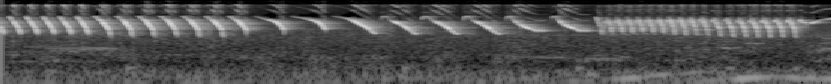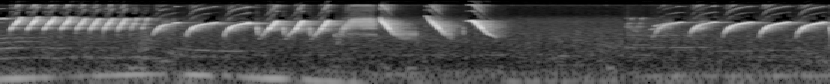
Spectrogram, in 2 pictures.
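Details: Canary in full rolling song intended to stimulate silent canaries: a long run of rapid downward sweeps, a dense buzzing trill, looping rising notes and loud slurs, a second-long pause, then more quick sweeps; faint low hum.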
